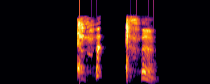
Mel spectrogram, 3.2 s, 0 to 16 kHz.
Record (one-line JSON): {"cough_length": "3.2 s", "cough_amplitude": 21073, "cough_signal_mean_std_ratio": 0.29, "survey_phase": "beta (2021-08-13 to 2022-03-07)", "age": "45-64", "gender": "Female", "wearing_mask": "No", "symptom_none": true, "smoker_status": "Never smoked", "respiratory_condition_asthma": false, "respiratory_condition_other": false, "recruitment_source": "REACT", "submission_delay": "2 days", "covid_test_result": "Negative", "covid_test_method": "RT-qPCR"}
